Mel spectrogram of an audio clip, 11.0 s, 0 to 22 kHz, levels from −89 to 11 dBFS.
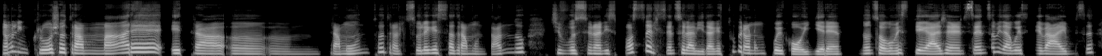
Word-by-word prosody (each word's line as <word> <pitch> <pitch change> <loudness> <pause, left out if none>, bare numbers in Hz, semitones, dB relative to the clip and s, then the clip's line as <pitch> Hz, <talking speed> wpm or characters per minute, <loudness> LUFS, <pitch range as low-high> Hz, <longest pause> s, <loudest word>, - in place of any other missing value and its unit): l'incrocio 255 -3 +1
tra 220 -5 +4
mare 255 +10 +3
e 220 0 0
tra, 190 -3 +1
uhm, 185 -2 -6
uhm 170 -2 -18
tramonto, 200 - -4
tra 210 -10 -6
il 185 - -9
sole 210 +1 0
che 240 - +2
sta 220 -1 -2
tramontando 190 +8 -5 0.2
ci 225 - -8
fosse 210 0 -3
una 200 -1 +4
risposta 240 - -4
al 300 - -2
senso 210 +2 -4
della 195 -2 +4
vita, 180 0 +1
che 180 - -4
tu 335 - -19
però 225 - +2
non 205 -1 -11
puoi 205 -1 +1
cogliere. 170 0 +1
Non 210 +1 -4
so 200 -2 +3
come 195 +4 0
spiega 195 -5 +4
cioè 210 0 +2
nel 195 0 +2
senso 225 +7 0
mi 300 - -7
dà 215 - +4
queste 205 -1 -4
vibes. 180 +3 +1
205 Hz, 210 wpm, -21 LUFS, 185-225 Hz, 0.2 s, tra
